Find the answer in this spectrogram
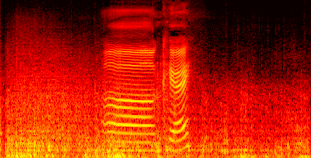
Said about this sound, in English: And then and you hear thunder crack outside that the house. That's not supposed to happen.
